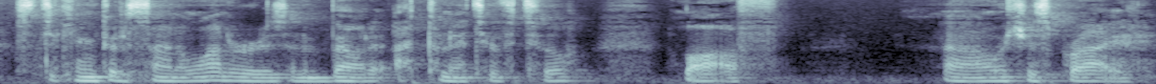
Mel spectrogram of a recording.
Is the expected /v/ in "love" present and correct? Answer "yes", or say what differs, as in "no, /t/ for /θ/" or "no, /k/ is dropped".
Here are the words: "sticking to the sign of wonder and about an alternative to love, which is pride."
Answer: no, /f/ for /v/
